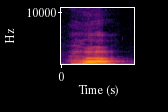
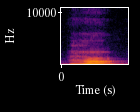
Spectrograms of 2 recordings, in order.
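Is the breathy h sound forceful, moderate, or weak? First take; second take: forceful; forceful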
